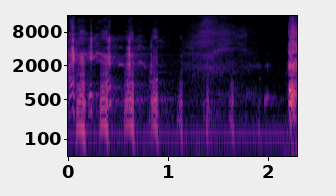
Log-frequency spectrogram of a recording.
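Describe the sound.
A woman coughs in a run of harsh, repeated bursts, some voiced and throaty, with a louder, noisy burst at the end.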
